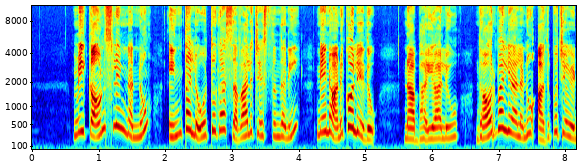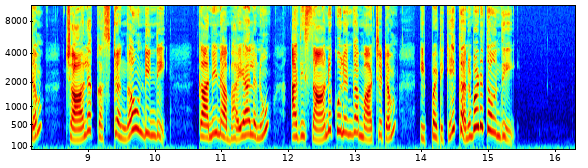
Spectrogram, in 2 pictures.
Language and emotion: Telugu, surprised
